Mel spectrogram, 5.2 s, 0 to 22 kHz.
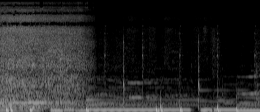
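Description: A vacuum cleaner hisses loudly while cleaning the engine bay of a 1973 Porsche 911, then cuts off after about two seconds, leaving scattered light clicks and taps in a quiet space.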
